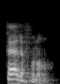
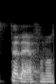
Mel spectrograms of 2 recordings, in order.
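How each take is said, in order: First: Telefono wrongly stressed on first syllable "te". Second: Telefono stressed on "le"; correct second-syllable stress. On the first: Teacher shows the mistaken guess, TE-lefono stressed. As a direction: punch TE in telefono, as in English telephone. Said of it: "so you stress the te". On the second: Teacher corrects the mistaken guess, te-LE-fono stressed. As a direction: punch LE in te-LE-fono. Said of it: "now you heard that it's". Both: Shown as a demonstration.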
